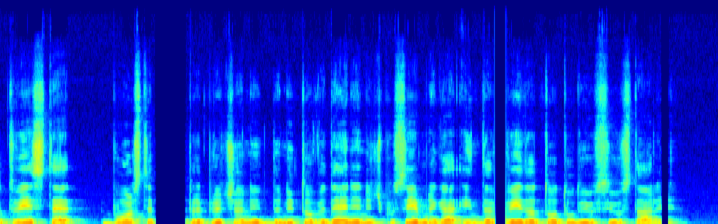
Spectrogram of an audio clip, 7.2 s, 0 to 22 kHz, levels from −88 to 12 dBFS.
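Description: At 1.55 s, right after "veste bolj ste", the speech drops to silence for about 0.31 s. It resumes at 1.85 s with "prepričani da ni to". A second gap runs from 4.94 to 5.05 s, about 0.11 s, between "nič posebnega in da" and "vedo to tudi". A third, about 0.07 s, falls at 6.61 s. Each is a Bluetooth stall, likely from interference delaying packets until the headphone buffer emptied and playback halted.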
